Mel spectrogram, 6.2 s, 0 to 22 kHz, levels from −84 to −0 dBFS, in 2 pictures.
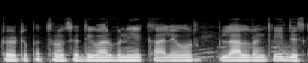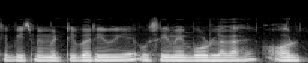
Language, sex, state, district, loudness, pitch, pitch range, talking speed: Hindi, male, Uttar Pradesh, Lalitpur, -16 LUFS, 135 Hz, 130-140 Hz, 235 wpm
